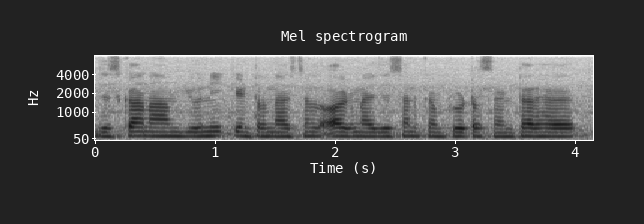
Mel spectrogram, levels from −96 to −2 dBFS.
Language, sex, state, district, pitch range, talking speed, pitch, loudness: Hindi, male, Jharkhand, Palamu, 145-150 Hz, 115 wpm, 145 Hz, -18 LUFS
